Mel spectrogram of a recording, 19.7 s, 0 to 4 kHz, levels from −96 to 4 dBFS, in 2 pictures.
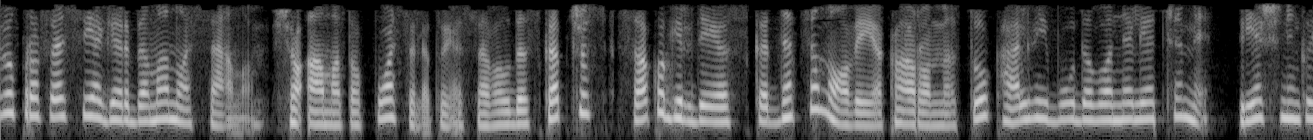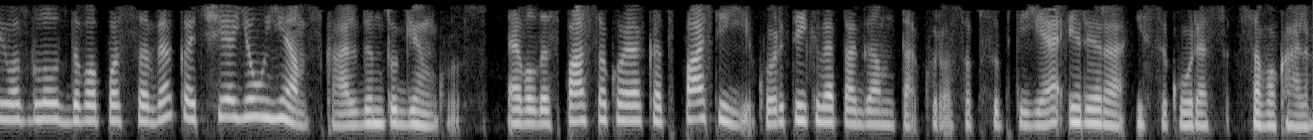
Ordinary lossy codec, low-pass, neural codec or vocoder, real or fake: MP3, 32 kbps; 3.6 kHz; codec, 24 kHz, 6 kbps, HILCodec; fake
